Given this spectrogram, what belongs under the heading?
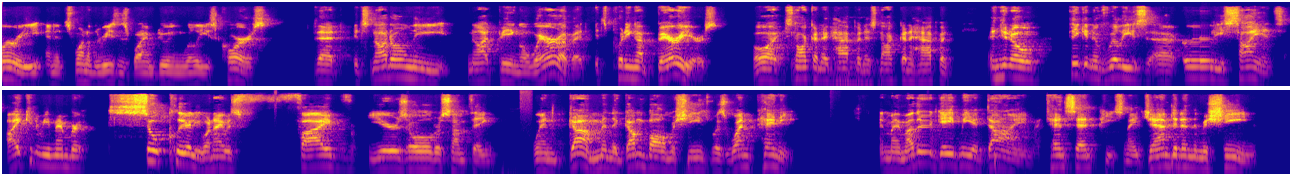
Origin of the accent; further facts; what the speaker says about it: Eastern Canada, Canada; I grew up middle class in Eastern Canada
